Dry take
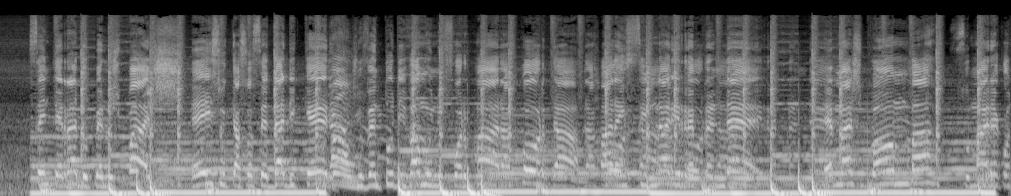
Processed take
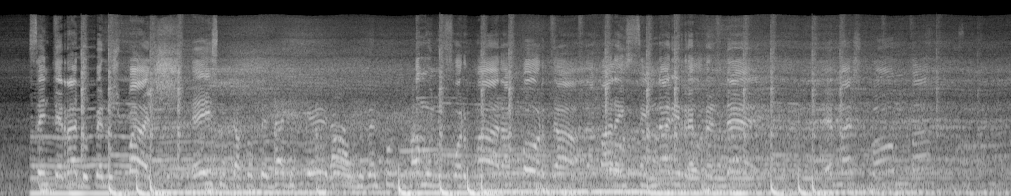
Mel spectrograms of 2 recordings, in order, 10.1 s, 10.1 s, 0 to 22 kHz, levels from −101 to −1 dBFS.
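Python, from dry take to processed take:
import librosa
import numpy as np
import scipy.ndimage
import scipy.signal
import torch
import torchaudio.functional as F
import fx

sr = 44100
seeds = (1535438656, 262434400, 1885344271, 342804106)

y = fx.fade_out_tail(x, sr, length_s=3.11)
y = fx.lowpass(y, sr, hz=1100.0, slope=12, at=(2.17, 4.16))
y = fx.echo_diffused(y, sr, ms=903, feedback_pct=56, wet_db=-8.5)
y = fx.vibrato(y, sr, rate_hz=1.2, depth_cents=26.0)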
